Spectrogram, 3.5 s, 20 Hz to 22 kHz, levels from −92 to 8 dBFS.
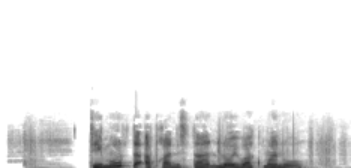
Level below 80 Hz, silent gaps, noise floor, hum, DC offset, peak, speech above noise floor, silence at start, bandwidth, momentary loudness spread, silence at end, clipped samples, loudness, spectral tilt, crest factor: -68 dBFS; none; -45 dBFS; none; under 0.1%; 0 dBFS; 29 dB; 0.9 s; 7.2 kHz; 6 LU; 0.5 s; under 0.1%; -16 LUFS; -5 dB/octave; 18 dB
